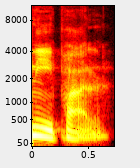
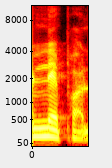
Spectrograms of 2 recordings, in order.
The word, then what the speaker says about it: Nepal: But I want you to all look in Nepal or Nepal is what the country is pronounced.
